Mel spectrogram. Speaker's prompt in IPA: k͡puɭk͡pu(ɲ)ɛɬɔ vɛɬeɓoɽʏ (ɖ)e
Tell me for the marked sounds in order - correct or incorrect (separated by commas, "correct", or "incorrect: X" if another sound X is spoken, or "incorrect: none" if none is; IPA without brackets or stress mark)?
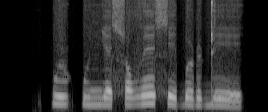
correct, correct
